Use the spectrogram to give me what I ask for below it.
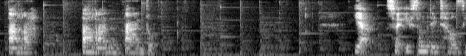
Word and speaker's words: tarantado: So, tarantado. When you're saying R in Tagalog, you need to roll your R's more. So, tarantado.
